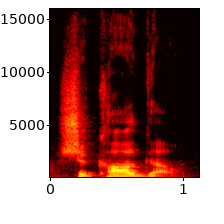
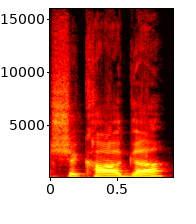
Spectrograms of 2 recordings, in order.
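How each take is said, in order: First: Said in the usual way. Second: Chicago with a weak ah ending and a rising tune; Chicago mispronounced as shuh-KAH-guh; wrong Chicago. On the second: Shown as a demonstration. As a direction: say Chicago ending in a clipped uh sound. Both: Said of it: "Not Chicago".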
